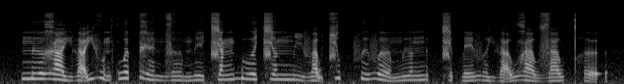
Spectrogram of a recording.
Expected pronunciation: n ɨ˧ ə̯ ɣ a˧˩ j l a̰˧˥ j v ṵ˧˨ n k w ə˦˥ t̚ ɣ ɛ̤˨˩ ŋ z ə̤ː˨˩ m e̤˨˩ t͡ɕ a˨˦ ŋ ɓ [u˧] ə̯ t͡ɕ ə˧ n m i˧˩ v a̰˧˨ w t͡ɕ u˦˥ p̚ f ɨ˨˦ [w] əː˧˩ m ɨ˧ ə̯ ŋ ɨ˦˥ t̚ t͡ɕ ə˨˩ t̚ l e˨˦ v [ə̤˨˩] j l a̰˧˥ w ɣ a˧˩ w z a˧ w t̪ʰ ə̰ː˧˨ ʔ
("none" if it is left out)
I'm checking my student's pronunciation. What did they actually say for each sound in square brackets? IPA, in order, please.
u˧, v, ə̤˨˩

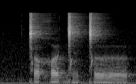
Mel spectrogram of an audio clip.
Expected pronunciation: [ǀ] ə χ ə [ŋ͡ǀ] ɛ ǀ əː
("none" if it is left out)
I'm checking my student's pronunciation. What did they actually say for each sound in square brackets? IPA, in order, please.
ǀ, ɡ͡ǀ

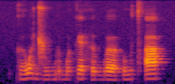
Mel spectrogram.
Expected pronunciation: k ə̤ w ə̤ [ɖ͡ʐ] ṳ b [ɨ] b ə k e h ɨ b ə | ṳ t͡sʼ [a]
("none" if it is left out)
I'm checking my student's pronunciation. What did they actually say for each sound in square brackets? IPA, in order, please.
ɖ͡ʐ, ɨ, a

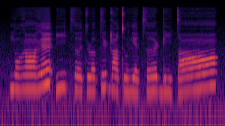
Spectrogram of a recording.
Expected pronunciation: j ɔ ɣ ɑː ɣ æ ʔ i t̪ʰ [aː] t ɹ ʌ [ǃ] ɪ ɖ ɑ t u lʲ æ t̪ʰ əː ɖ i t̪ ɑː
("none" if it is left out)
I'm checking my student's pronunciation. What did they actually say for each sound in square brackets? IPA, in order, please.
əː, t̪

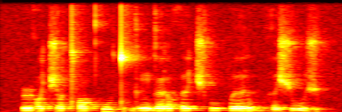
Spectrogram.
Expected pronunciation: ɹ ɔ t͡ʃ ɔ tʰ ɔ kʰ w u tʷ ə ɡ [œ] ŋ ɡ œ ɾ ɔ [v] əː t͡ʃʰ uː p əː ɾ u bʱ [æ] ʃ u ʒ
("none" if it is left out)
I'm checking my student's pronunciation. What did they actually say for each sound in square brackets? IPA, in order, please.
ø, θ, ə

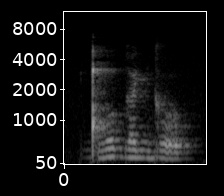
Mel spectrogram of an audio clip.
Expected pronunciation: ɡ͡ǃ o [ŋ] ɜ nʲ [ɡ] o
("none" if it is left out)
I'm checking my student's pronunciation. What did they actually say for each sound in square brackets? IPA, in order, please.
ɡ, ɡ

